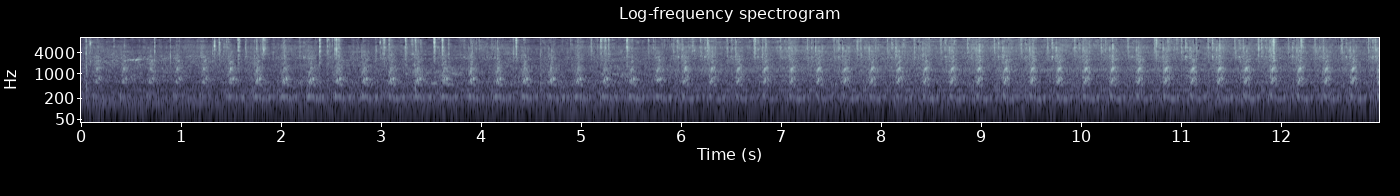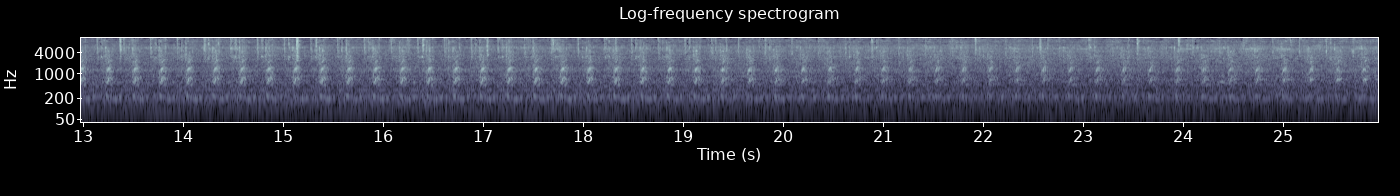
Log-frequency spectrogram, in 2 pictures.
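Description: Screw thread rolling machine running, rolling M5×50 screws with an even rhythmic beat of about three strokes a second over a steady motor hum.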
